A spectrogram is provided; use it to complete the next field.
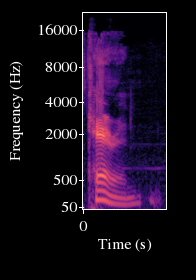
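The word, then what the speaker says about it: Charon: sticks you should know his name is Karen or at least that's how it's said to some people it's spelled differently but yeah that's his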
